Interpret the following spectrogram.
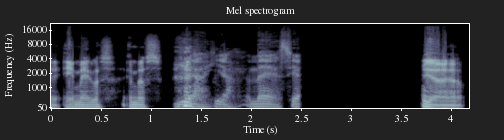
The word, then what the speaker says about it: Emmaus: Emmaus?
